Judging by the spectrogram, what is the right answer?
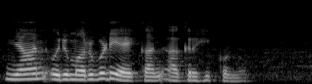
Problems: none marked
